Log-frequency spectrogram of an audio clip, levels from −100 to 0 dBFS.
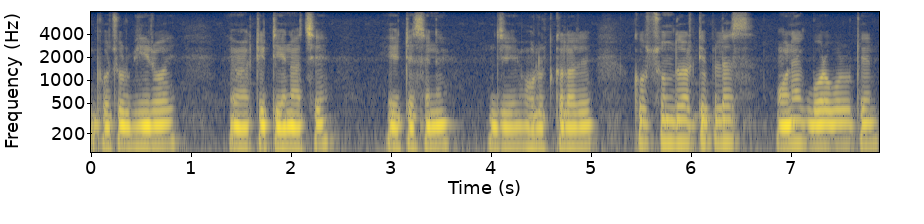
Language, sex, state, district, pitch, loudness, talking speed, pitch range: Bengali, male, West Bengal, Malda, 130 Hz, -16 LUFS, 165 wpm, 125-135 Hz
